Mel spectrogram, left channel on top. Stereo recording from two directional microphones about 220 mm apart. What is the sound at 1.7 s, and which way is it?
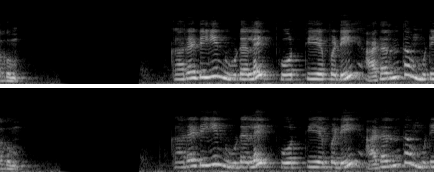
Speech, 50° left (ahead or behind).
